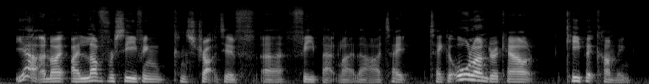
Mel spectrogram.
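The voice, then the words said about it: Sarcastic delivery. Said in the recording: “I was being sarcastic.”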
